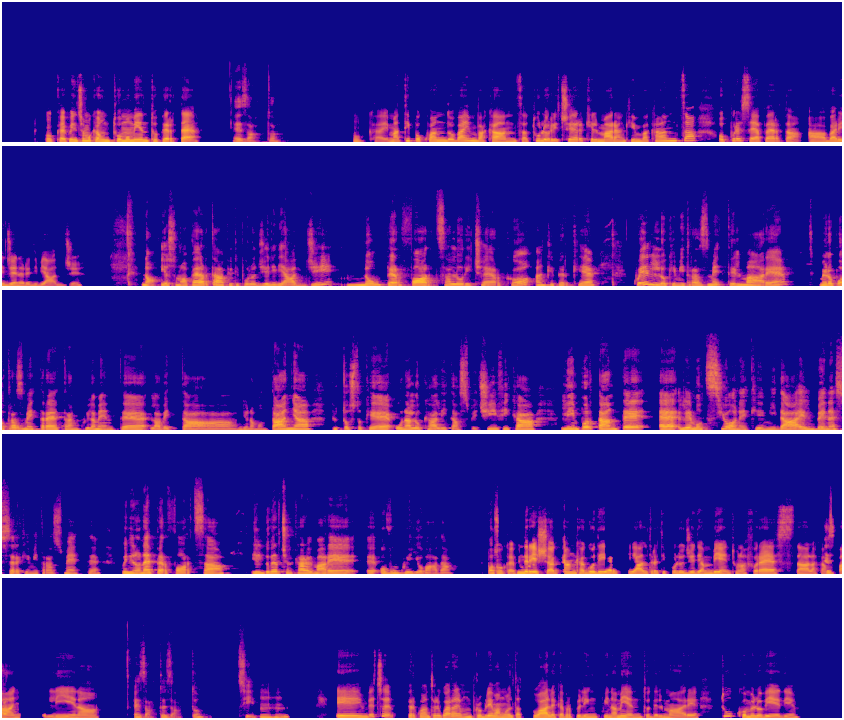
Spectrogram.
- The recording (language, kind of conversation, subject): Italian, podcast, Come descriveresti il tuo rapporto con il mare?
- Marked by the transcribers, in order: tapping; unintelligible speech; "riguarda" said as "riguara"; "proprio" said as "propio"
